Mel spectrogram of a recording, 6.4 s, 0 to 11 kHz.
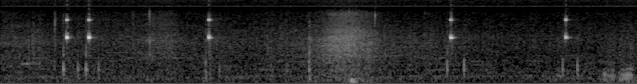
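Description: Five short electronic beeps from a CJ4 handheld automotive scan tool as its buttons are pressed, the first two close together near the start. A soft rustle comes midway.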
